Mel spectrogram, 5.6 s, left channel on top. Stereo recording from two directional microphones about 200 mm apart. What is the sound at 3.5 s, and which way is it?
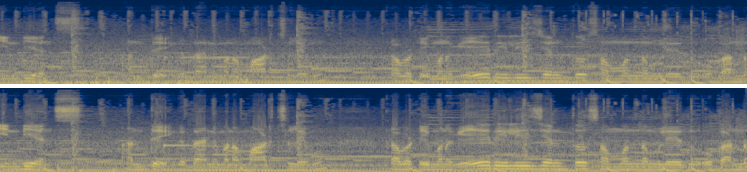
Speech, 10° right (ahead or behind).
